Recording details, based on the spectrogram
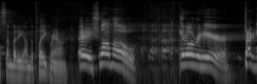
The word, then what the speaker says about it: Shlomo: But as far as we can tell, the way his name was originally pronounced is Shlomo.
